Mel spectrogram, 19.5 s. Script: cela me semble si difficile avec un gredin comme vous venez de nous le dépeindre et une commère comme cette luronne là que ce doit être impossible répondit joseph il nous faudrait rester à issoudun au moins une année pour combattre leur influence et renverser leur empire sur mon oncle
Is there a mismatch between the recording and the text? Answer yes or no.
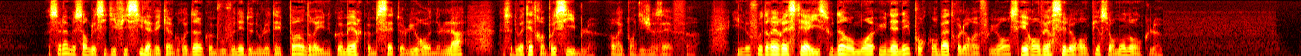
no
